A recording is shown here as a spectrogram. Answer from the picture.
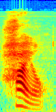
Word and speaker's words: Hail: Hail Hydra. That is incorrect. What? I called in backup. It's pronounced Heil. No. It's definitely hail.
